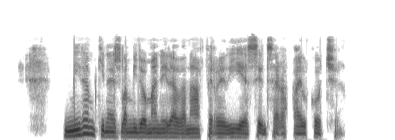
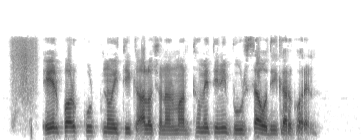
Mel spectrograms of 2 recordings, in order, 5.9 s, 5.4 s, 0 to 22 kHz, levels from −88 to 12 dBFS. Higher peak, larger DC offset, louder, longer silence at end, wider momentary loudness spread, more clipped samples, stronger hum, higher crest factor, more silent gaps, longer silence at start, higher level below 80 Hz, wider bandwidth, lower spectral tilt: about the same, -2 dBFS vs 0 dBFS; neither; about the same, -17 LUFS vs -17 LUFS; first, 0.85 s vs 0.7 s; first, 17 LU vs 12 LU; neither; neither; about the same, 16 dB vs 18 dB; first, 0.77-0.95 s, 4.34-4.38 s vs none; first, 0.45 s vs 0.2 s; first, -52 dBFS vs -62 dBFS; about the same, 8.2 kHz vs 7.8 kHz; first, -5.5 dB/octave vs -4 dB/octave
